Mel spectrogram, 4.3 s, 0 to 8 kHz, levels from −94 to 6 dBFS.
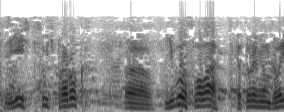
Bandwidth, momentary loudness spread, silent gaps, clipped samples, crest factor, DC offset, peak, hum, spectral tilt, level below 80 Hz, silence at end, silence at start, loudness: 5.2 kHz; 11 LU; none; 0.2%; 12 dB; under 0.1%; 0 dBFS; none; -10 dB/octave; -48 dBFS; 0 s; 0 s; -12 LUFS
